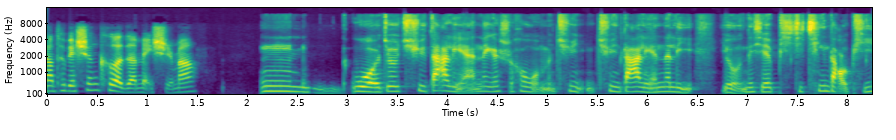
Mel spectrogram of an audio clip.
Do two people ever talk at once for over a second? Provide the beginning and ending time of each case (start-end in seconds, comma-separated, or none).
none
